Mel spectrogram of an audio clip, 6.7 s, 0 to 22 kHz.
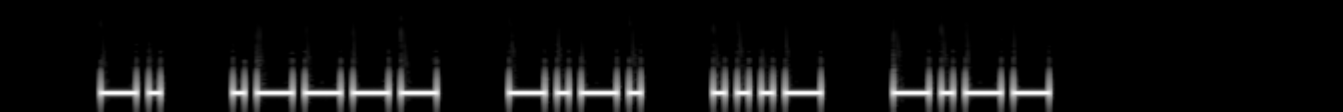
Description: Morse code, heard as a keyed tone, about 20 wpm, spaced as for 15 wpm, 700 Hz. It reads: N1CVY
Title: 213 Lesson 34g - Number 8 - Call Signs 20wpm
